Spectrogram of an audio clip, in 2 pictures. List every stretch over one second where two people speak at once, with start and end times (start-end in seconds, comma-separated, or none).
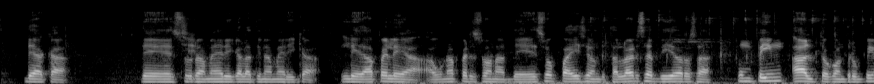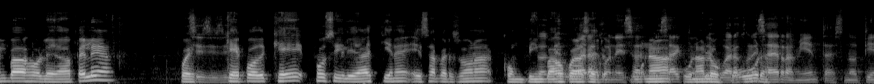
14.1-16.5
